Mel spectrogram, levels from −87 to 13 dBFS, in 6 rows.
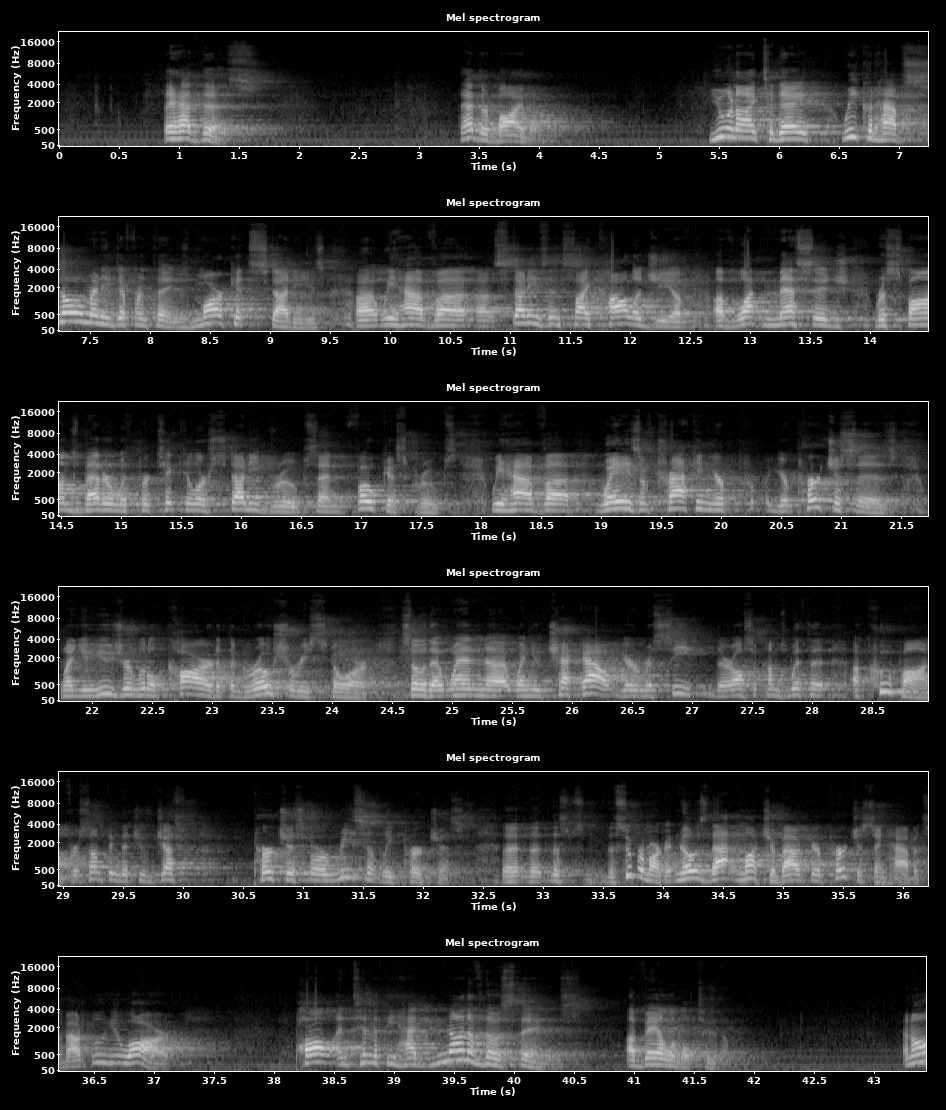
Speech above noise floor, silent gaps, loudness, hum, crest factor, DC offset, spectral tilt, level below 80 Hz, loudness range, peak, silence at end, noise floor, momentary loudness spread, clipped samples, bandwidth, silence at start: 38 dB; none; -17 LUFS; 60 Hz at -55 dBFS; 18 dB; under 0.1%; -6.5 dB/octave; -60 dBFS; 6 LU; 0 dBFS; 0 s; -54 dBFS; 13 LU; under 0.1%; 11.5 kHz; 0.9 s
